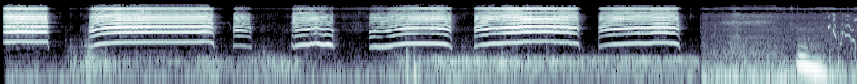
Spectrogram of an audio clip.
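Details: Otter named Tipo, kept in a house alongside dogs, giving long, loud, steady squealing calls. Each lasts one to two seconds and is rich in harmonics. Several are separated by short pauses, with brief chirps between them and quiet background noise at the end.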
